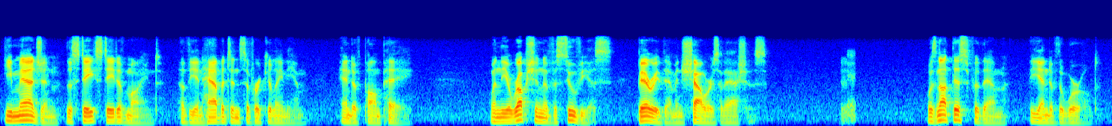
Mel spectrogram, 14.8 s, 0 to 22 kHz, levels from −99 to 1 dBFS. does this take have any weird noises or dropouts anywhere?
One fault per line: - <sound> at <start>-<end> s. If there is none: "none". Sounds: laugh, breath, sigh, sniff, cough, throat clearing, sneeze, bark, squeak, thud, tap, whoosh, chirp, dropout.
- laugh at 11.2-11.4 s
